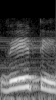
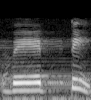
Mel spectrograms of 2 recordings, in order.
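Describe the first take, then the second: First: The t sound is short and single. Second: The t sound is held and doubled. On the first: The speaker calls it wrong. "ವೇತಿ ಇಲ್ಲ" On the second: The speaker calls it right. "ಇಲ್ಲಿ ಗಮನಿಸಬೇಕು"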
